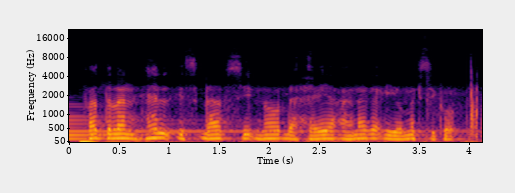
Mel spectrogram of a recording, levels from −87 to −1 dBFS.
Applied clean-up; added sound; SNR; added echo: none; Electric guitar / Bass guitar; 14 dB; none.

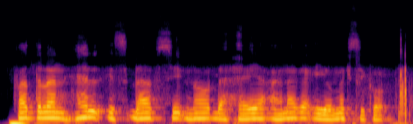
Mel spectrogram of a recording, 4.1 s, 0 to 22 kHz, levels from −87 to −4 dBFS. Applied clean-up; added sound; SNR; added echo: neural mask model Resemble Enhance denoiser.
